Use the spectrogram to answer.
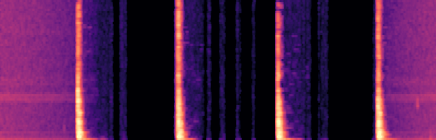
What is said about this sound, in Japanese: チクタクチクタクってこれ時計の音？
